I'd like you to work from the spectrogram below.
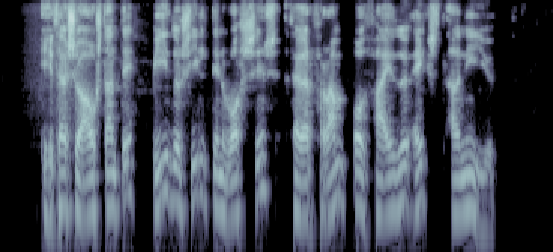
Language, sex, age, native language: Icelandic, male, 60-69, Icelandic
